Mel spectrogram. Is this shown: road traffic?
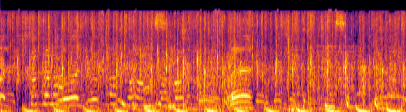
no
